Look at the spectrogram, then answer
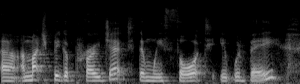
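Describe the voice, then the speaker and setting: Speech moves at a moderate pace with ordinary pitch variation, in an Australian accent. The recording is very clean, with a silent background. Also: woman. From Australia, Sydney. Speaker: company co-founder and director. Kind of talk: guest lecture. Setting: lecture room with audience. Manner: hesitant, many fillers.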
